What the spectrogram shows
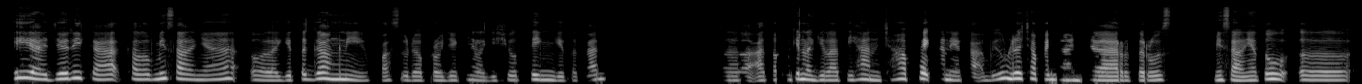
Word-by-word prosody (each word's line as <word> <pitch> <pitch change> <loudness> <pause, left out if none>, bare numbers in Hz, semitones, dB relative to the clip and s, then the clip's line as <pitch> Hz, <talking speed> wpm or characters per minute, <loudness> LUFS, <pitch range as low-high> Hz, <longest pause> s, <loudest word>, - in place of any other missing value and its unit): Iya, 300 -1 +7 0.2
jadi 260 +3 +6
Kak, 230 -1 0
kalo 235 -3 -2 0.2
misalnya, 240 -6 +1 0.4
eee, 210 -1 -6
lagi 185 +1 -5
tegang 245 +3 +3
nih, 210 -4 +1 0.2
pas 190 +1 -10
udah 190 -1 -5
project-nya 195 +2 -8
lagi 175 0 -11
syuting, 210 +2 -3
gitu 180 0 -10
kan— 225 +5 -5 1.2
eee, 190 0 -9 0.2
atau 205 +3 -8
mungkin 240 +3 +2
lagi 205 -1 -1
latihan, 205 +3 -2
capek 250 +3 +2
kan 230 -2 -2
ya 190 - -5
Kak. - - -10
Biu 245 +8 +1
udah 270 0 +8
capek 245 -4 -1
ngajar, 195 -1 0 0.2
terus 190 +2 -2 0.4
misalnya 195 -2 +1
tuh, 250 -1 +5 0.2
eee, 200 -1 -1
210 Hz, 145 wpm, -26 LUFS, 195-240 Hz, 1.2 s, udah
